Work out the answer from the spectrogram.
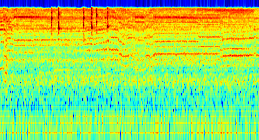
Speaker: it's where electrical wiring inside your PC physically vibrates and it gets particularly noticeable as you reach massive frame rates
